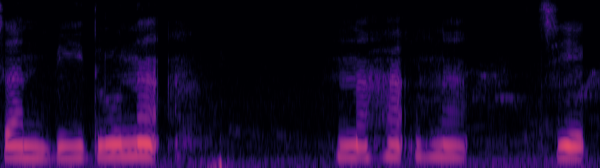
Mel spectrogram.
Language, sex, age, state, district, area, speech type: Manipuri, female, 30-45, Manipur, Churachandpur, rural, read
